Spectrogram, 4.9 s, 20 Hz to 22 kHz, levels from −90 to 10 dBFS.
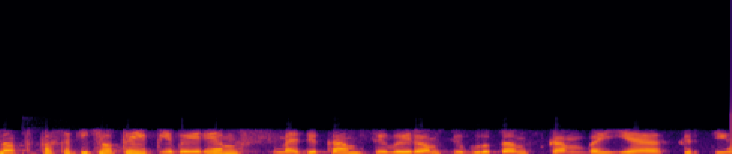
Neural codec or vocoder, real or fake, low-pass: vocoder, 24 kHz, 100 mel bands, Vocos; fake; 5.4 kHz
